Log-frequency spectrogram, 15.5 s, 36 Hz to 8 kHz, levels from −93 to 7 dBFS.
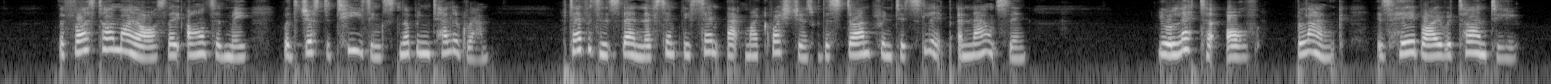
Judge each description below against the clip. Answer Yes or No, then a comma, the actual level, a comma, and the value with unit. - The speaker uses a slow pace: No, average, 145 wpm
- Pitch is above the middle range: Yes, high, 240 Hz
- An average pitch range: Yes, average, 4.2 semitones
